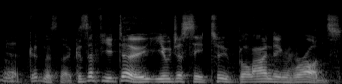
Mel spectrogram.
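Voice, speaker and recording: This man talks at a moderate pace with medium pitch. His voice has vocal fry. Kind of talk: casual podcast conversation.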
